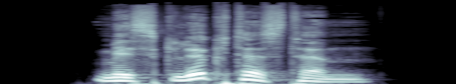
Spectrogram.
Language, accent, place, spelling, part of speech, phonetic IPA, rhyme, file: German, Germany, Berlin, missglücktestem, adjective, [mɪsˈɡlʏktəstəm], -ʏktəstəm, De-missglücktestem.ogg
- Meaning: strong dative masculine/neuter singular superlative degree of missglückt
